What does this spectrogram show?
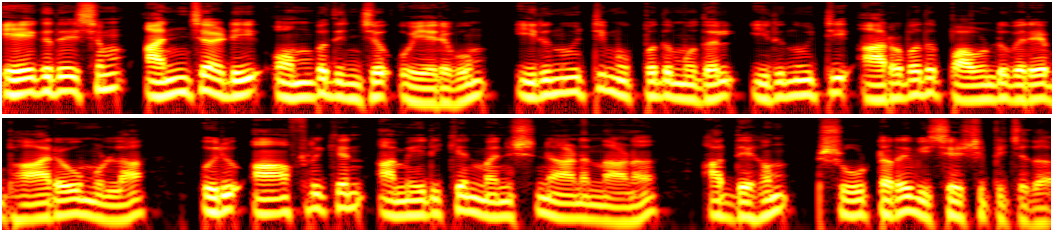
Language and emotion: Malayalam, neutral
